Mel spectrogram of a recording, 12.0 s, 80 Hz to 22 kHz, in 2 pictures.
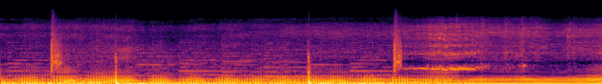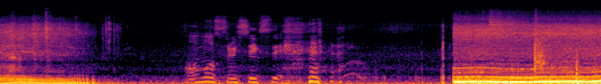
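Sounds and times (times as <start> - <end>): background music with a beat: 0.0 - 4.2, 10.6 - 12.0
motorcycle engine revving: 0.0 - 7.2, 10.5 - 12.0.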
